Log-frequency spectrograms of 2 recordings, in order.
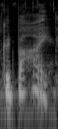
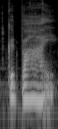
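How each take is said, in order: First: Much softer, dying-away farewell; fading goodbye. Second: Faltering goodbye. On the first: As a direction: let it fall into near silence. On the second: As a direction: let the word tremble out. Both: A narrator's reading. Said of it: "she stammered".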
